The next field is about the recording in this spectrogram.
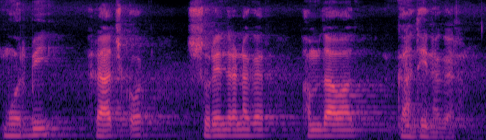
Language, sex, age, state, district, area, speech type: Gujarati, male, 45-60, Gujarat, Morbi, urban, spontaneous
